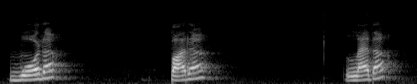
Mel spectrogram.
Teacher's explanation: we usually use the flap T between vowels and that means that the T sound sounds more like a d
